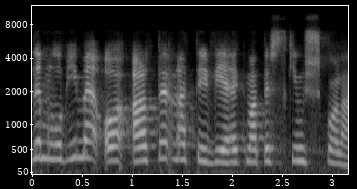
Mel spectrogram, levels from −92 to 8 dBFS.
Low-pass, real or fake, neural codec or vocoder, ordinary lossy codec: 7.2 kHz; fake; codec, 16 kHz, about 1 kbps, DyCAST, with the encoder's durations; Opus, 24 kbps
